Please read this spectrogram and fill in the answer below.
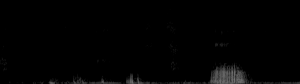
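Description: Short snuffling snorts followed by one louder rattling snore in a quiet room. Snoring in a flat-faced dog.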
